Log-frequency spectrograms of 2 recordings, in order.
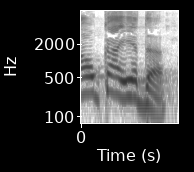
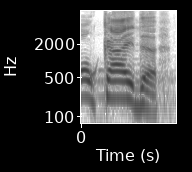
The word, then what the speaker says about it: Al-Qaeda: Não poderíamos conceder aqui asilo político a um membro da Al-Qaeda, ou Al-Qaeda, dependendo da pronúncia, senador Benedito de Lira.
